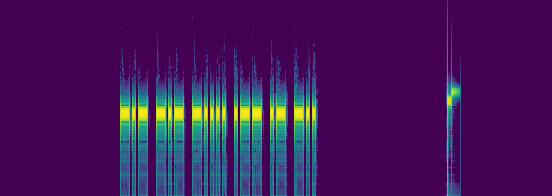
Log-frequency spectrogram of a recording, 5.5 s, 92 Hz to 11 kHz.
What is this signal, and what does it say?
Morse code, heard as a keyed tone, about 40 wpm, 700 Hz. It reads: KK6WAD
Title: USA Call Signs - 6 Characters - 3x Character Spacing - 40wpm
